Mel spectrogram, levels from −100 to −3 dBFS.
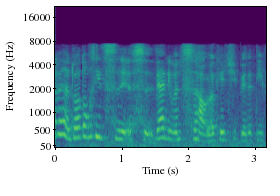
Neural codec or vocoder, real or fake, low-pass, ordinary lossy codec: none; real; 7.2 kHz; AAC, 32 kbps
